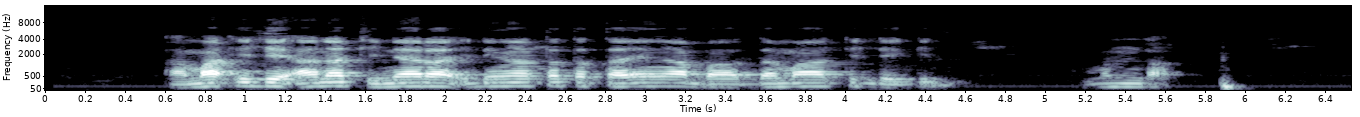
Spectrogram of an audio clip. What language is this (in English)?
Mada (Cameroon)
